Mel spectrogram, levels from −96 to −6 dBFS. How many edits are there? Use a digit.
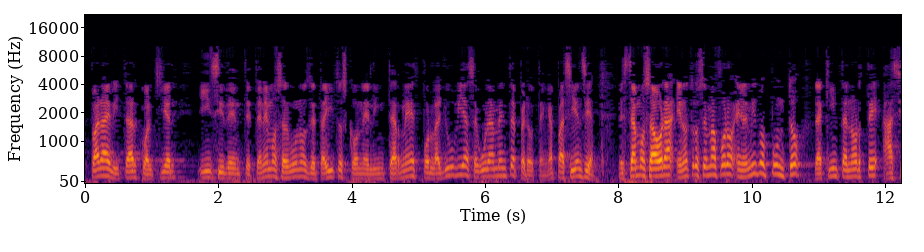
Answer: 1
